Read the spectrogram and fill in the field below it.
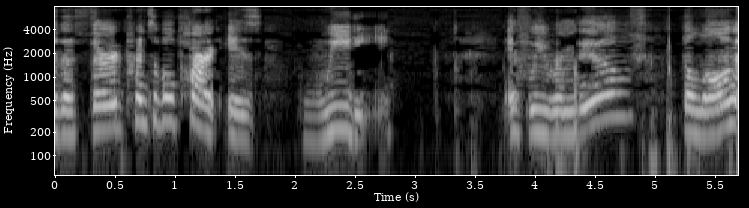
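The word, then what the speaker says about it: vīdī: Note that the stem vowel that I wid is short in the first two principal parts but then it becomes a long i in the third and the fourth principal parts wedi and whisesis.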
